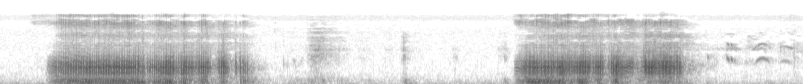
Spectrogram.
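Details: A female Boston Terrier puppy snores loudly in her sleep, almost waking herself: two long, harsh, rattling rasps, each over a second, with quiet pauses between and a faint squeaky note at the end.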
